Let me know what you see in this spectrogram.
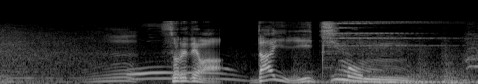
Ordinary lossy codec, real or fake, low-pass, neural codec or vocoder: none; real; none; none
